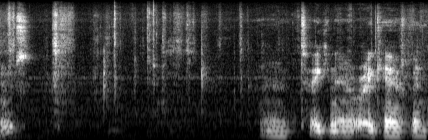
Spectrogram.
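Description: Small plastic and metal parts click as a hand handles them.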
